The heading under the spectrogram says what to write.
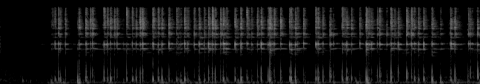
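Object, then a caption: Metal aerosol can. Long nails rapidly tap and scratch the sides of a metal aerosol air freshener can, which is held upright and then turned. After a brief quiet start, a dense stream of quick, bright, metallic clicks and scrapes runs to the end, with each tap dying away almost at once and little low end.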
